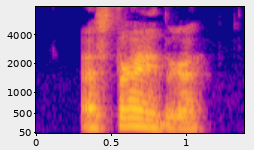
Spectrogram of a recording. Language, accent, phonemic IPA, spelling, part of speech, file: French, Canada, /as.tʁɛ̃.dʁɛ/, astreindrais, verb, LL-Q150 (fra)-astreindrais.wav
- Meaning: first/second-person singular conditional of astreindre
